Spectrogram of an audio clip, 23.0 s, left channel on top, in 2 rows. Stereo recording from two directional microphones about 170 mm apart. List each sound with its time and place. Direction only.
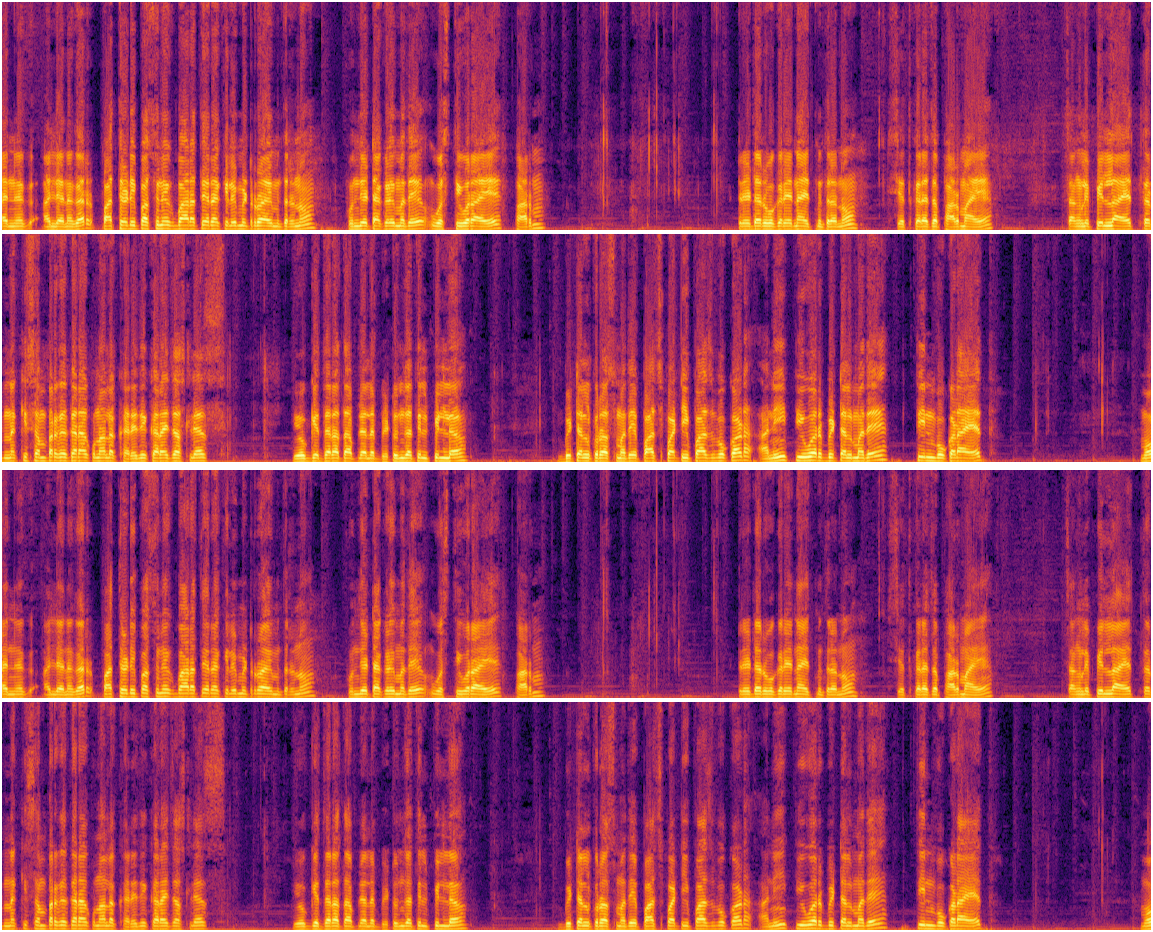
0.0 s speech: 15° left (ahead or behind)
6.5 s biting: 65° left (ahead or behind)
7.1 s speech: 15° left (ahead or behind)
22.9 s speech: 5° left (ahead or behind)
